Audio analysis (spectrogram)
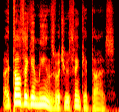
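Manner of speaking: high-pitched snap in the Spaniard's voice; snapped retort. A narrator's reading. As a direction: snap back at the boss. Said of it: "the Spaniard snapped".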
